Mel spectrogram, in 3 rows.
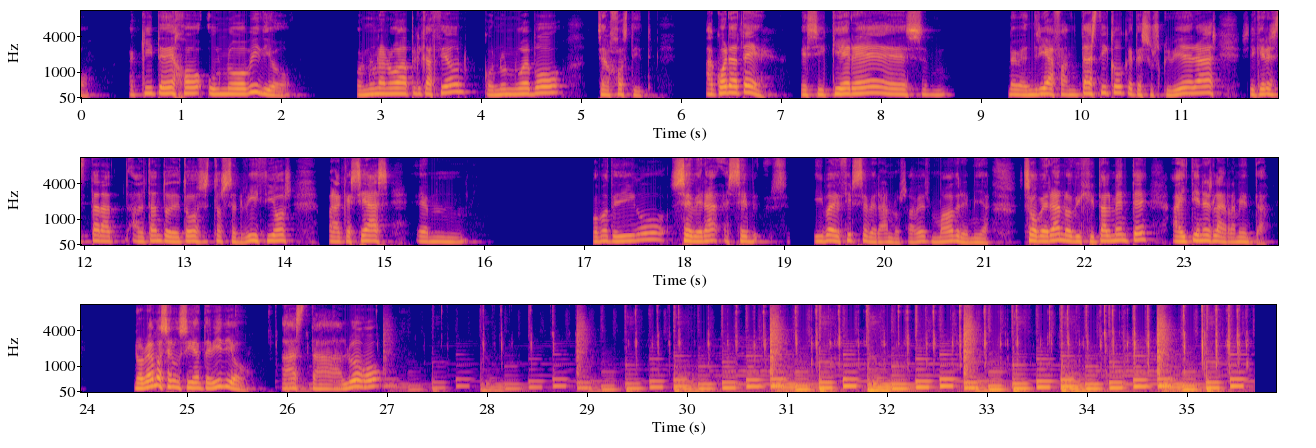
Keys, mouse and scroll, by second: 25.7 super+x.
